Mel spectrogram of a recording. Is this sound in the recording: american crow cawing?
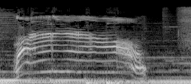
no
